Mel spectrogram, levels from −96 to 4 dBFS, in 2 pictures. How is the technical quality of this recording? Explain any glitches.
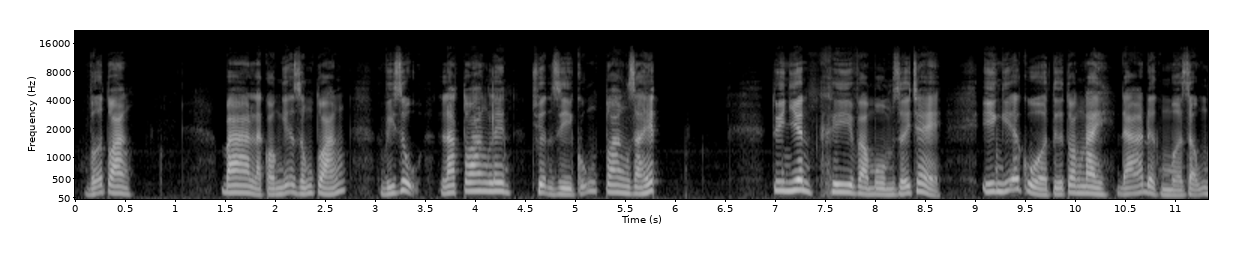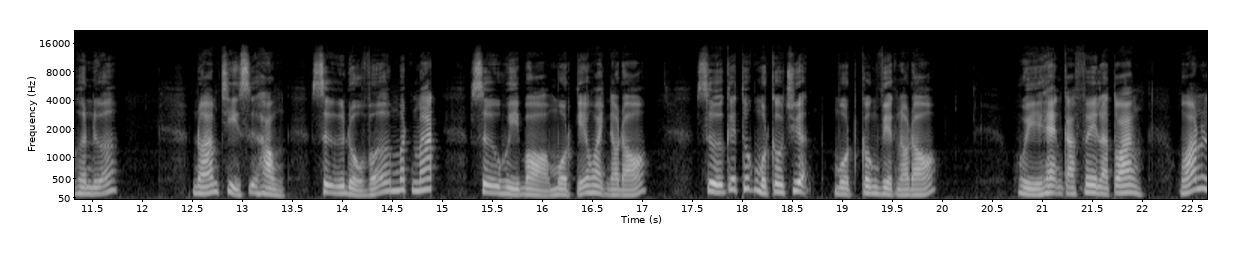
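The speech signal is technically sound, with no glitches anywhere in the recording.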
